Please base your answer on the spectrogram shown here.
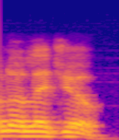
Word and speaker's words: noleggio: Because I was telling Martin a second ago, he had this tendency last time to put a bit more stress on the last letter of the verb.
